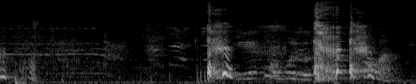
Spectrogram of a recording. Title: coughing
